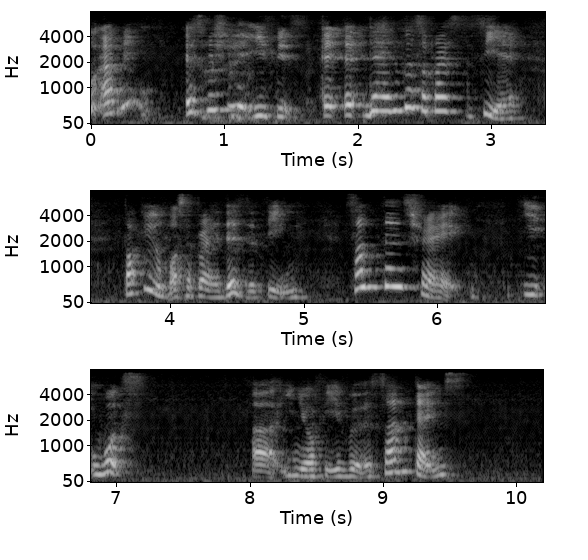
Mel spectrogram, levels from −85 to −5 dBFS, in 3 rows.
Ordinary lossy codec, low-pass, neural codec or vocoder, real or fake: none; 7.2 kHz; codec, 24 kHz, 3.1 kbps, DualCodec; fake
